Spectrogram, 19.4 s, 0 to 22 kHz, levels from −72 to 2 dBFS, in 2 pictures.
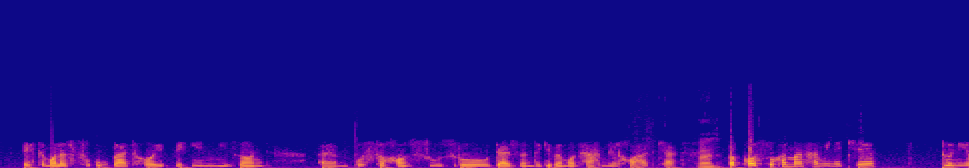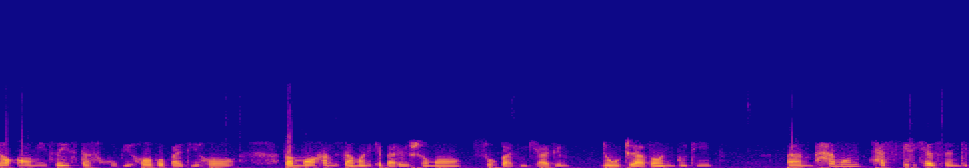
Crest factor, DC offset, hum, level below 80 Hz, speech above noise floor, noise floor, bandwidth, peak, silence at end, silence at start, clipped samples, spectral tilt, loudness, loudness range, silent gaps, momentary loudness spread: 20 dB; under 0.1%; none; -40 dBFS; 34 dB; -53 dBFS; 9 kHz; 0 dBFS; 0 s; 0.25 s; under 0.1%; -6.5 dB/octave; -20 LUFS; 4 LU; none; 13 LU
